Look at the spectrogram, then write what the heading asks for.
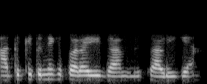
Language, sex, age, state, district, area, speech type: Hindi, female, 45-60, Uttar Pradesh, Prayagraj, rural, conversation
